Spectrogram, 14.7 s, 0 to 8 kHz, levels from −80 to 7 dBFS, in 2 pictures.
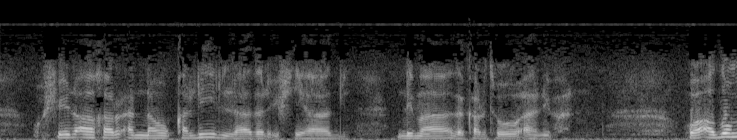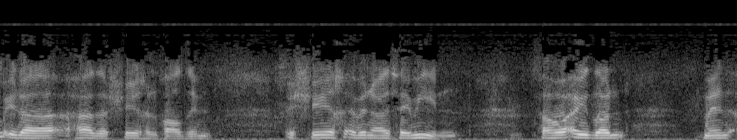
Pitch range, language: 125-150 Hz, Arabic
